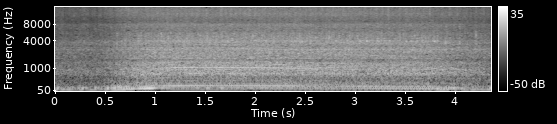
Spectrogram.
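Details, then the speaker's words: 1989 Chevrolet Celebrity 2.8 V6 with a built cam, hot or cold: misfire and shaking only at idle, smooth even drone when revved or in gear; vacuum leaks checked at EGR, throttle body and intake, smells slightly rich; cause unknown. "right back in idle cutting up again i don't get it"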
